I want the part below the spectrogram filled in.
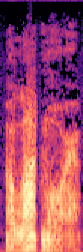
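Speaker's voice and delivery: ordinary delivery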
